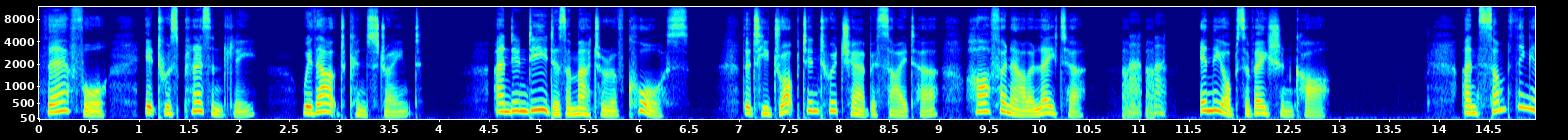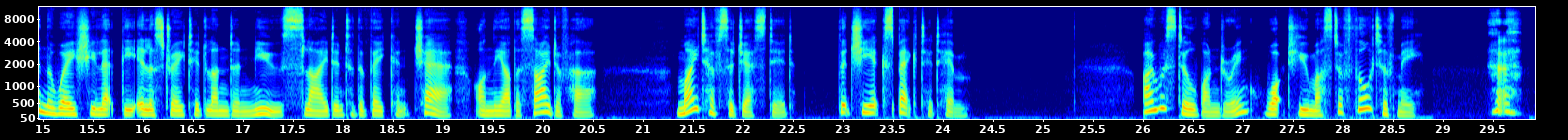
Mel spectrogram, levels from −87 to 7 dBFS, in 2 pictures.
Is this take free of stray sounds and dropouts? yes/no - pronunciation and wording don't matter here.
no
